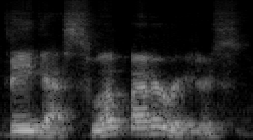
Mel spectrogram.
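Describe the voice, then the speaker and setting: A man's voice: mid-range voice, lively intonation, unhurried. A man hosting a sports podcast, giving emphatic, opinionated commentary and game recaps. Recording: roomy, echoing voice pickup.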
